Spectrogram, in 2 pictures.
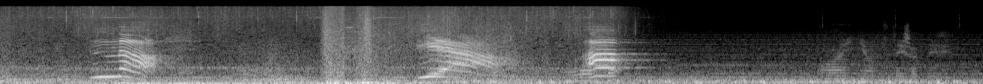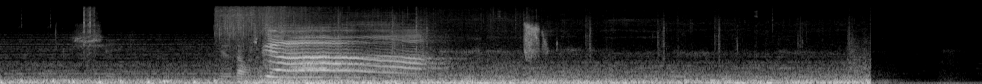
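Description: Magic crackles and hums steadily.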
